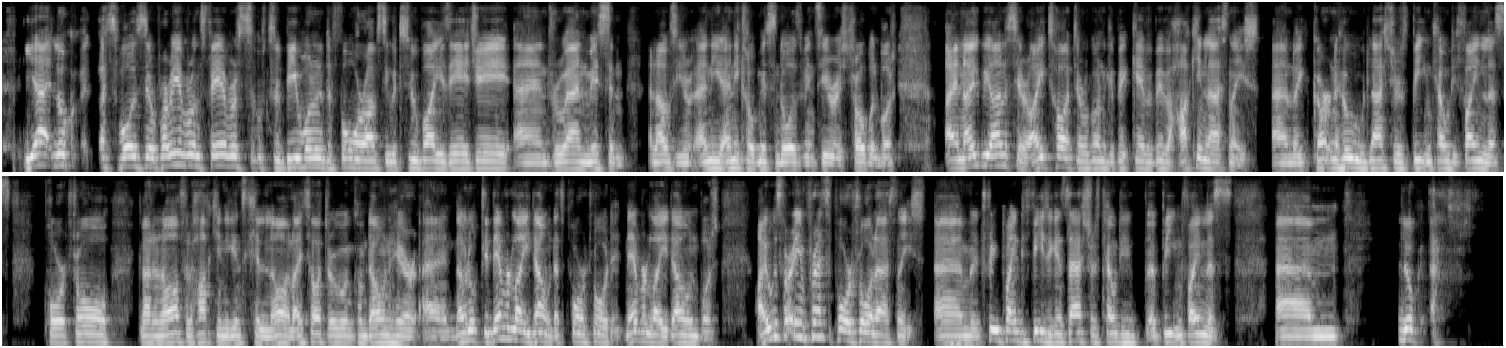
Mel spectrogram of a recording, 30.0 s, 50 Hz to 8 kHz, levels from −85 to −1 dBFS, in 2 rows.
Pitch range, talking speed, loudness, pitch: 120-150 Hz, 230 wpm, -18 LUFS, 130 Hz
